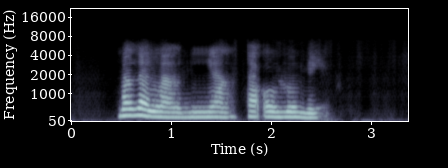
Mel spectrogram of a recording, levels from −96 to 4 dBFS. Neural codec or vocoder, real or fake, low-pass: codec, 16 kHz, 1 kbps, FreqCodec, smaller model; fake; 7.2 kHz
